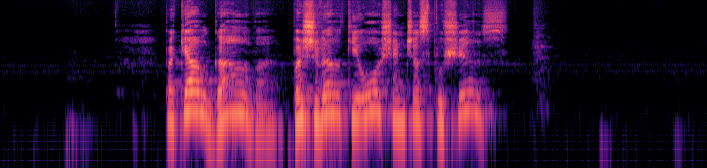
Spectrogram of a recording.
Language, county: Lithuanian, Alytus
